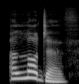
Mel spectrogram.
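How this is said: It is spoken with an American accent. The speaker calls it wrong.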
